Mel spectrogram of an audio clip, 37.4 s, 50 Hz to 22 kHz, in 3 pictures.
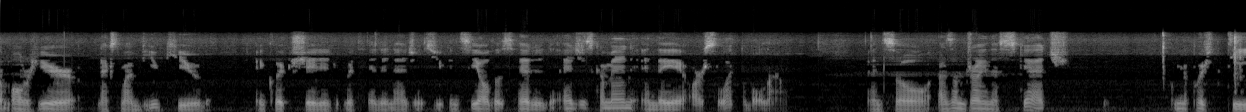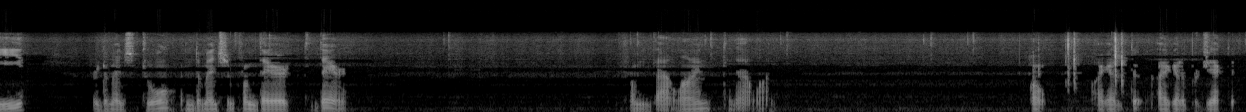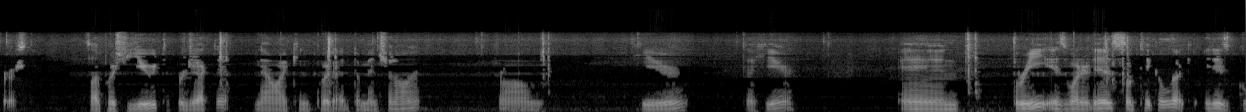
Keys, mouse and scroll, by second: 3.6 click, 8.6 click, 10.5 click, 11.8 middle click, 12.3 d, 13.8 click, 15.0 click, 16.8 click, 18.7 click, 21.6 click, 23.1 Escape, 23.5 u, 24.9 click, 27.0 s, 28.1 d, 28.6 click, 29.6 click, 30.3 d, 31.2 click, 32.2 click, 34.5 KP_Enter, 35.9 Escape.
